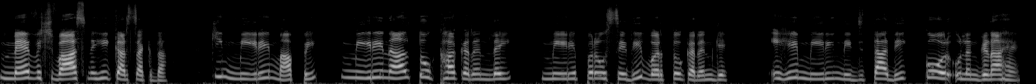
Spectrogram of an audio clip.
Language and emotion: Punjabi, disgusted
